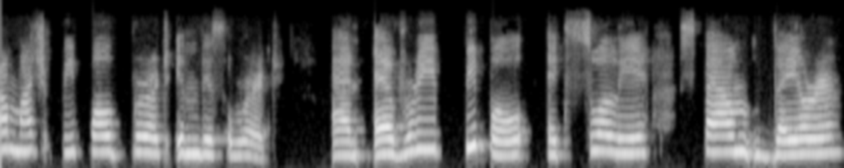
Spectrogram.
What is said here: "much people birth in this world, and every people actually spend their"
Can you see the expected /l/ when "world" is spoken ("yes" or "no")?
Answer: no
